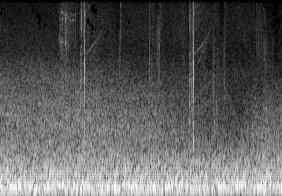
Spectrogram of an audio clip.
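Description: Soft footsteps shuffle on concrete.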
